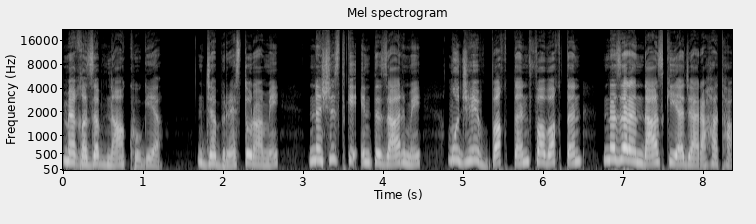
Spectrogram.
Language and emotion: Urdu, angry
